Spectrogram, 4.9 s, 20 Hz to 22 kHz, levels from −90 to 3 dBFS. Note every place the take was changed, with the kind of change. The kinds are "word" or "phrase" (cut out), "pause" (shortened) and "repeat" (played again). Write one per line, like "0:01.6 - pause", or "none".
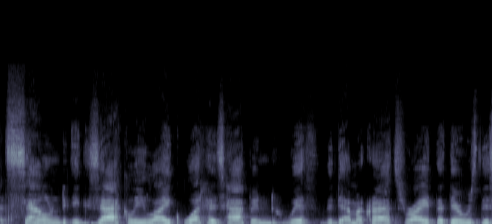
none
